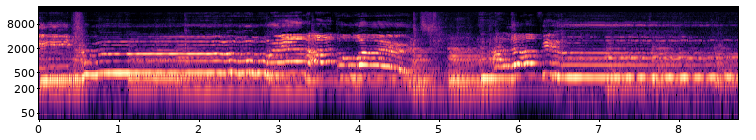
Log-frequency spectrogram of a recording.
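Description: A woman singing wordless held notes with a wavering vibrato, over sustained accompaniment chords.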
